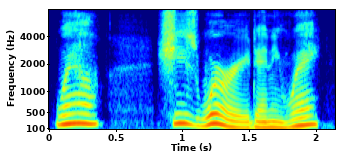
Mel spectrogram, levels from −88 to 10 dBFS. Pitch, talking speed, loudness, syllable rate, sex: 185 Hz, 110 wpm, -16 LUFS, 4.5 syllables/s, male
